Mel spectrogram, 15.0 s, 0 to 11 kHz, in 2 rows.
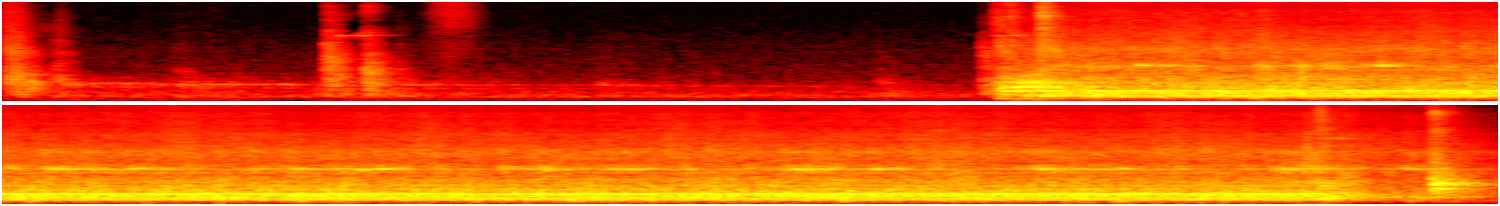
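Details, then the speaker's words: GE dryer, model PDVH515EF0W, starting up: steady low hum with a thin high shrieking squeal pulsing with the tumbling drum. A worn drum bearing is suspected, not confirmed. "can hear that shrieking Oy so probably a per drum there got worn out so take it out and we find out what happened"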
